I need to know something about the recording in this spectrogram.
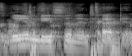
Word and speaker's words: Tekken: I learned today that technically Tekken is pronounced Tekken. Like Tekken. I've never heard an English user double the K like that though.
